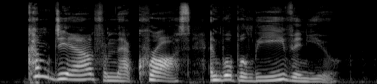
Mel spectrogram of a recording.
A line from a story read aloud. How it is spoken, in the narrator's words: another said scornfully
